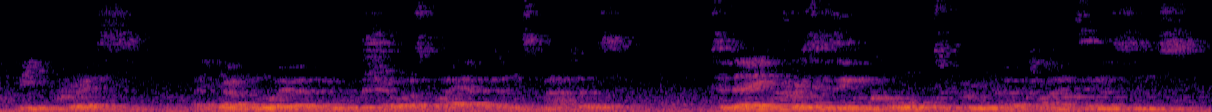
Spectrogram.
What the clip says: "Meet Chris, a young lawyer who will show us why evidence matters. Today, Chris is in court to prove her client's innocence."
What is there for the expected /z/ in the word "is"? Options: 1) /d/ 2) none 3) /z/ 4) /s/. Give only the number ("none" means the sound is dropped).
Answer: 3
